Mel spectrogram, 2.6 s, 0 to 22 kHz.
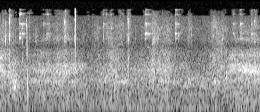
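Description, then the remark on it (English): A dog pants steadily on a day probably in the 80s °F, quick breathy rasps repeating in an even rhythm over a low background hum, with no voices. “Yeah, you can hear him panting.”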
